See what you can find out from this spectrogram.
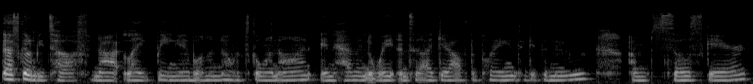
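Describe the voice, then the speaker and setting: A young woman with a raspy voice, getting over a cold, rambling earnestly through a casual advice vlog to her camera. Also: medium pitch, flat delivery, normal speed, a little mellow. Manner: rambling, earnest, with many fillers. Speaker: flight attendant vlogger.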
